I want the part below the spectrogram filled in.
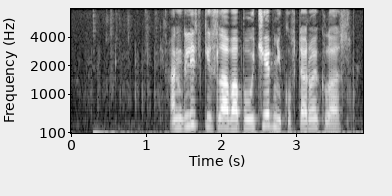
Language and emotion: Russian, neutral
